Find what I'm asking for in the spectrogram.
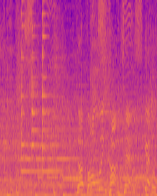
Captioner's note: bell rings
